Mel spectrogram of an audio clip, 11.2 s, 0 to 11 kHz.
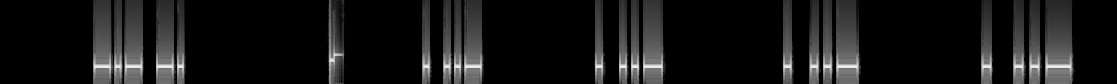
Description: Morse code, heard as a keyed tone, about 20 wpm, 700 Hz. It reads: KN EU EU EU EU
